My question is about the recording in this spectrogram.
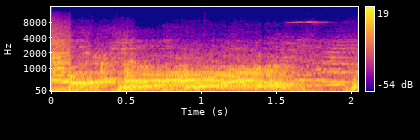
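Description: Young Steller sea lion calling: one long, low call lasting about a second and a half.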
